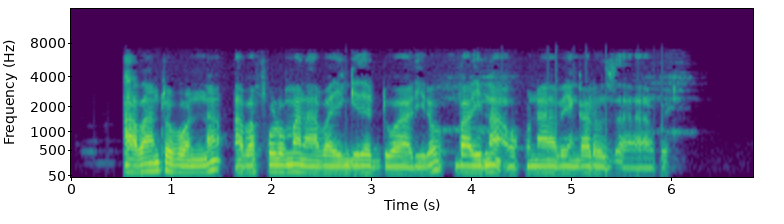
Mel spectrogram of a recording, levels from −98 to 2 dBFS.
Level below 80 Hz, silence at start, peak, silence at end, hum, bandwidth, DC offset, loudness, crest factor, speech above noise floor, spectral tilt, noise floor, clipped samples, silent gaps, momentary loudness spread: -50 dBFS; 0.55 s; -2 dBFS; 0.75 s; none; 6.8 kHz; under 0.1%; -18 LUFS; 16 dB; 68 dB; -7 dB/octave; -85 dBFS; under 0.1%; none; 9 LU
